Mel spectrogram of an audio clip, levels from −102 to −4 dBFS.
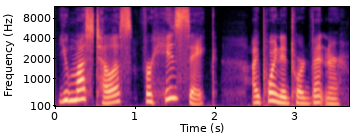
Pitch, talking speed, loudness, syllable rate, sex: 230 Hz, 165 wpm, -17 LUFS, 4.6 syllables/s, female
